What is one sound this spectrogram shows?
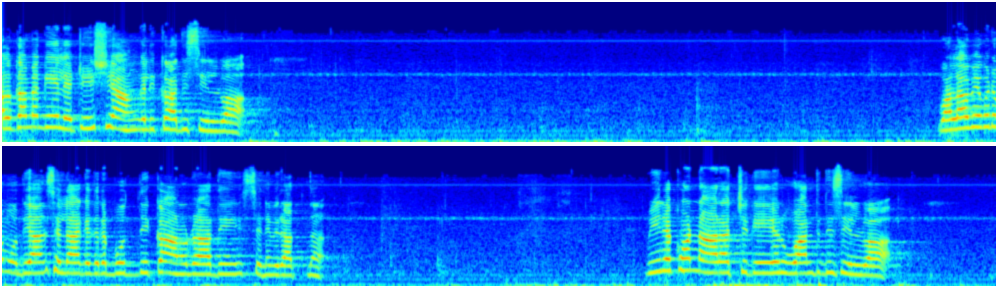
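A woman reads out clearly over a loudspeaker in a large hall, in short bursts with pauses between.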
